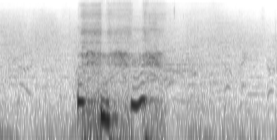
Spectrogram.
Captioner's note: laughs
